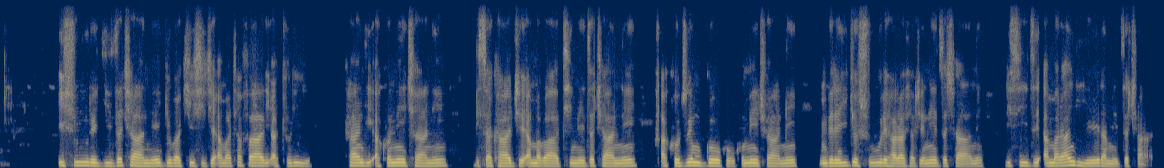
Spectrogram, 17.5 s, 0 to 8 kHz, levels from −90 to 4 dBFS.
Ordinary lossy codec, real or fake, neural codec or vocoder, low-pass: Opus, 32 kbps; real; none; 7.2 kHz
